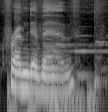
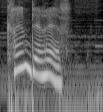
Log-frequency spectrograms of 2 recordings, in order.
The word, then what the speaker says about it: crème de lèvres: That's why I've never heard of creme de velve. Valerie giggles. What? Sorry, your accent. It's crème de lèvres.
